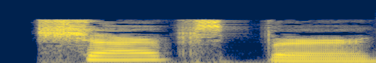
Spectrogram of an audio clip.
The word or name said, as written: sharpsburg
